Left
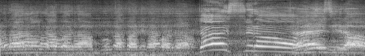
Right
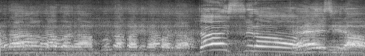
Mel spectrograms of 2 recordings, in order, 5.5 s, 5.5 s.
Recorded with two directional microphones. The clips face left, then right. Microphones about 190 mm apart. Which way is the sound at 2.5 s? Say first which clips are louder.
Even; 5° left (ahead or behind).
